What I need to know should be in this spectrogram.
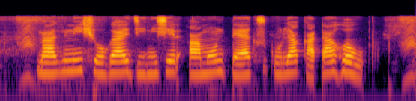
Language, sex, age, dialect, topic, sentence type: Bengali, female, 18-24, Rajbangshi, banking, statement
